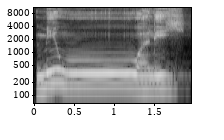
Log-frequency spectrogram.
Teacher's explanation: من ولي، جاءت النون الساكنة وجاء بعدها حرف الواو، والواو حرف إدغام بغنة، دخلت النون الساكنة في حرف الواو وشدد حرف الواو واستغرقت الغنة حركتين وصار نطقها هكذا: من ولي.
